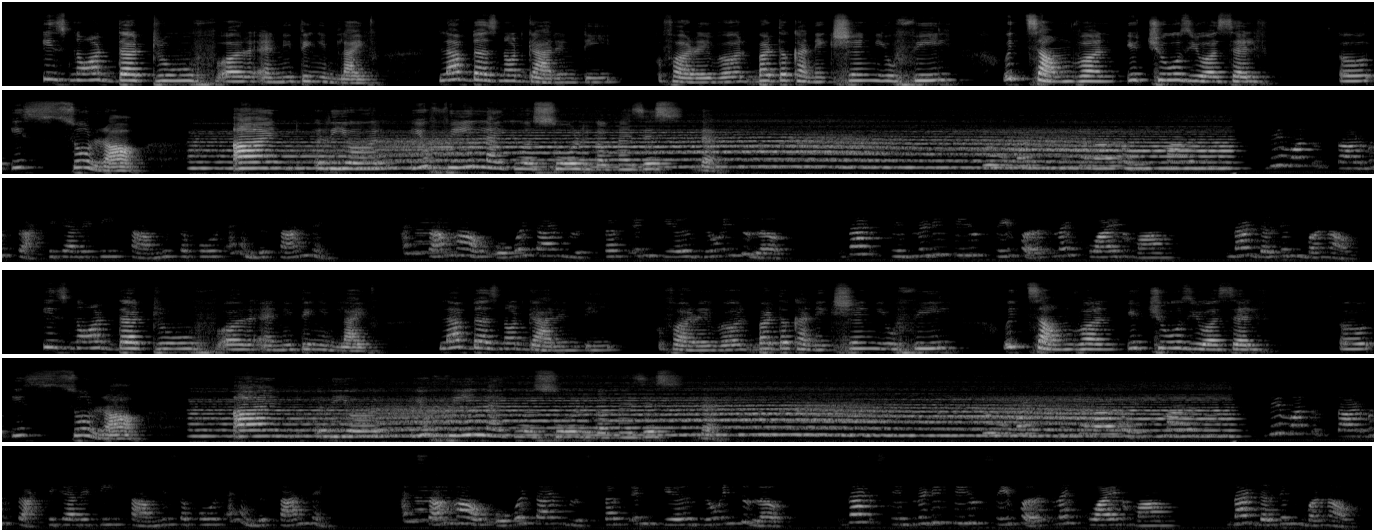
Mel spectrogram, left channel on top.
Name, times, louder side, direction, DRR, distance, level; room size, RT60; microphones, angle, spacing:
voice 1, 0.4-3.6 4.4-6.1 6.6-9.5 10.0-12.6 13.4-15.0 16.0-20.9, left 3 dB, 55° left, 0.4 m, -31 dB
sound 1, 15.6-26.0, left 1 dB, 10° right, 0.4 m, -35 dB
voice 2, 23.5-26.0 26.4-30.7 31.4-35.3 35.9-39.2 39.7-41.0, right 2 dB, 60° right, 0.6 m, -39 dB
2.1 x 2.0 x 2.8 m
head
